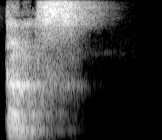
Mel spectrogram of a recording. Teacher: Ya es una sola sílaba, ¿sí? Entonces, esa última sílaba que tampoco tenía prominencia acentual, casi que se perdió toda. Lo único que se conservó es la fricativa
